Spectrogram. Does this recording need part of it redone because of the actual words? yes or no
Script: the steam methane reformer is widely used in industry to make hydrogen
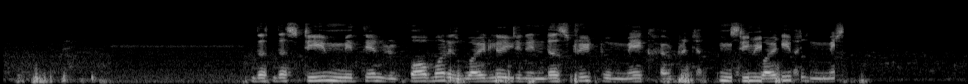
yes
